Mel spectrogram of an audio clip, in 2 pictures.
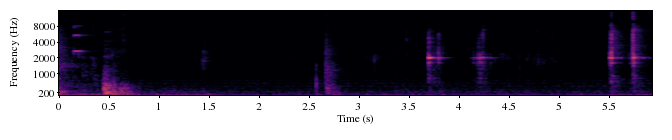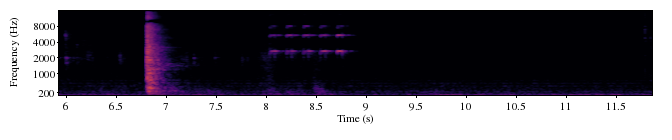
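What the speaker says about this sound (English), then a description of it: "So I'm gonna grab our torque wrench and I'm gonna set it to that same 27 foot-pounds I just mentioned" A torque wrench is set and handled with metallic clicks, clinks and ratcheting taps of tools and hardware, scattered and close by, during work on a Subaru engine fitted to a VW transaxle with a Kennedy adapter plate.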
